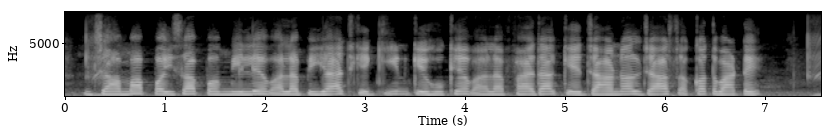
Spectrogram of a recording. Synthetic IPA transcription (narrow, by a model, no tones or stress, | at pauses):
d͡ʒaːmapəɪsapəɾmɪleʋa̰ːlabijaːd͡ʒkeɡiːnkeɦoːkʰeʋaːlapʰaːjd̪aked͡ʒaːnəld͡ʒasəkət̪baːʈe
